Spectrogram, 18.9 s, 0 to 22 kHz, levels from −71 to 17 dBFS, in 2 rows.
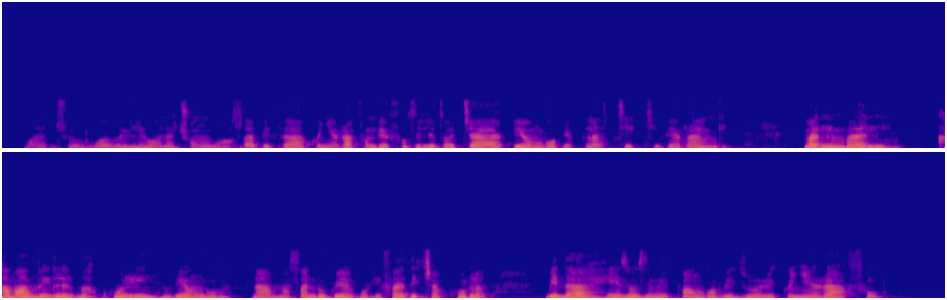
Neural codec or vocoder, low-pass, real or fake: none; 7.2 kHz; real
